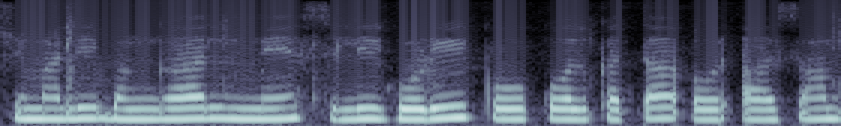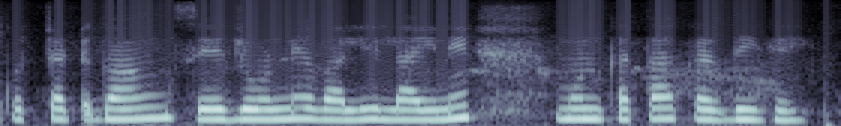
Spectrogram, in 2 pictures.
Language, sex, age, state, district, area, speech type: Urdu, female, 18-30, Bihar, Saharsa, rural, read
